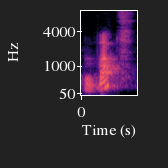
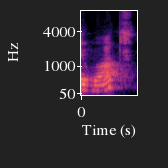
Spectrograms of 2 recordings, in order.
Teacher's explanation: It can either be labiodental approximant in the biggest part of the country where you say wat, and in the south, it's actually bilabial. It's rounded, and you say what.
